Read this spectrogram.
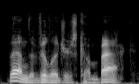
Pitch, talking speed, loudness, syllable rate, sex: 100 Hz, 215 wpm, -20 LUFS, 5.9 syllables/s, male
